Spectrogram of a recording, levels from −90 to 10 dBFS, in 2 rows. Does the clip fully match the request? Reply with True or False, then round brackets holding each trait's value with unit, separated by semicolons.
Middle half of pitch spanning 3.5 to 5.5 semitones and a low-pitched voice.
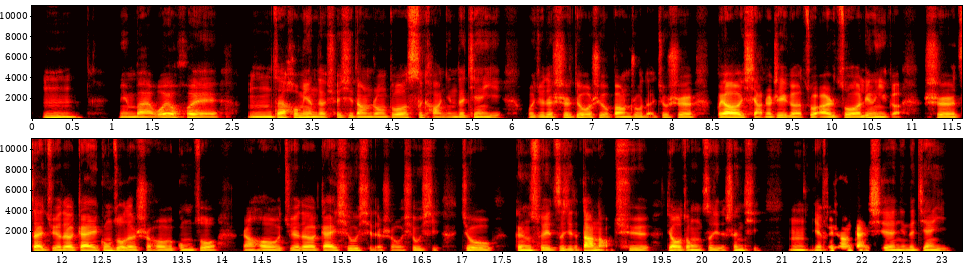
False (2.4 semitones; 100 Hz)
